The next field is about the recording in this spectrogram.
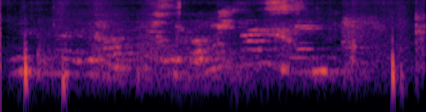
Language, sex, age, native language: Icelandic, other, 18-19, Icelandic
